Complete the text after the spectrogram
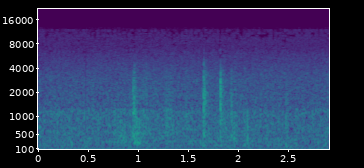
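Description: A door latch clicks as a door opens.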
